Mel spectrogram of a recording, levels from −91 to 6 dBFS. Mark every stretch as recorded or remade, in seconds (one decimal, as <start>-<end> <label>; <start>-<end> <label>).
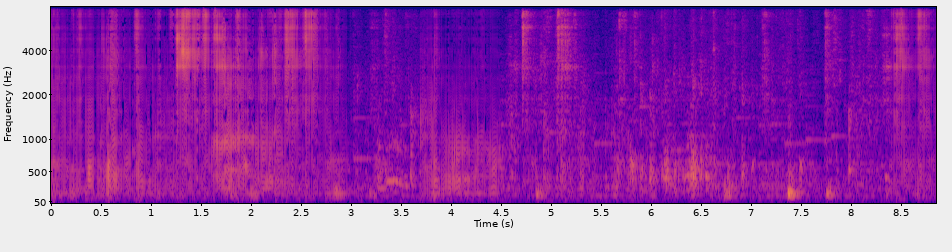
0.0-3.0 remade; 3.0-3.7 recorded; 3.7-4.5 remade; 4.5-8.4 recorded; 8.4-8.9 remade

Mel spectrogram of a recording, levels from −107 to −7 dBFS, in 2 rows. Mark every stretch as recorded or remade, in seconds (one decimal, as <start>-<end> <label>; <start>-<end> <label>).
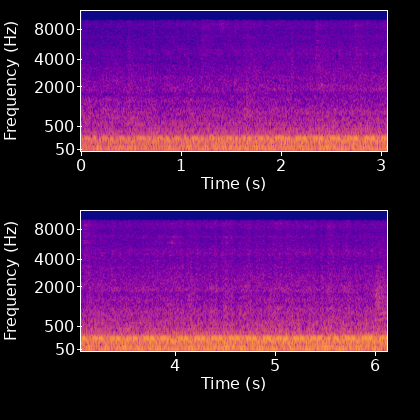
0.0-2.0 remade; 2.0-4.9 recorded; 4.9-6.1 remade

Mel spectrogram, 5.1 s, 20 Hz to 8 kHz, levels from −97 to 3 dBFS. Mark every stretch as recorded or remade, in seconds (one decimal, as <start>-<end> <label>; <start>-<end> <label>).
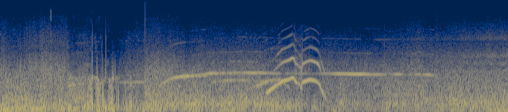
0.0-5.1 recorded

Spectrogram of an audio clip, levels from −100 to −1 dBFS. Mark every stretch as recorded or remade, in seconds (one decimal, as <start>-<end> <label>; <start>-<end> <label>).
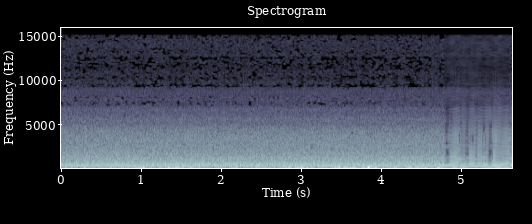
0.0-4.8 recorded; 4.8-5.6 remade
